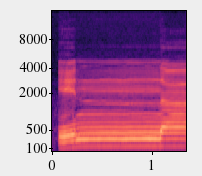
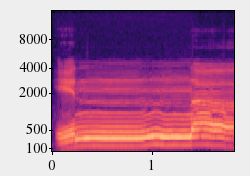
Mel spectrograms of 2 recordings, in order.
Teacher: wainna kalkhof Inna ada huruf nun yang bertasydid kita rasakan Inna masuk dari rongga mulut kita menuju ke rongga hidung kita udara sehingga terasa bergetar di bulu-bulu hidung kita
